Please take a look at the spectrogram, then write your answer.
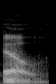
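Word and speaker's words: אל: So El is how this is pronounced.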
